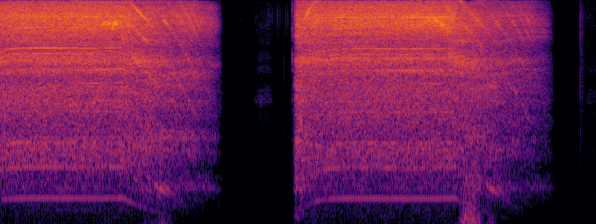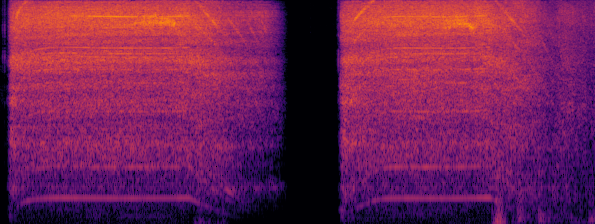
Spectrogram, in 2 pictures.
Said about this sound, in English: So just a smaller drill bit just to the depth.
